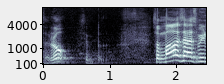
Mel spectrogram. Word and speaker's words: rho: as rho rho okay spell is rho and it's pronounced as row simple so mass as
